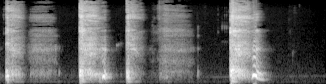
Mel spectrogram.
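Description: A woman coughing into her hand: a fit of several harsh coughs about a second apart, the loudest near the end.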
